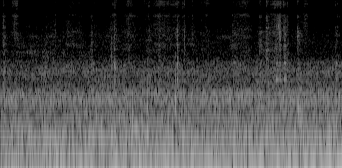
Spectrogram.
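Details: Samsung top-control dryer after its badly clogged blower wheel was cleaned out runs with a steady, even low rumble and no knocking or scraping: normal operation.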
